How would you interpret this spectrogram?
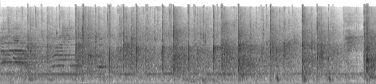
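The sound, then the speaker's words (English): An audience applauds: a dense, steady patter of many hands clapping for a few seconds at moderate volume, with a faint murmur beneath and a few sharper claps standing out near the end. “You guys can clap.”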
